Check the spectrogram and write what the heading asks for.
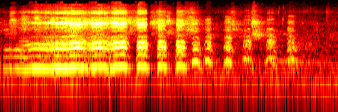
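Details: Lohmann Brown rooster giving a crow: a sustained buzzy held note for over a second, then a tumbling series of short descending staccato pulses fading out.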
